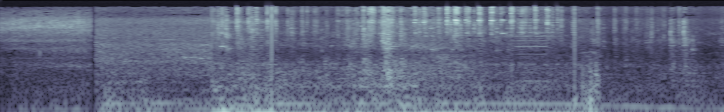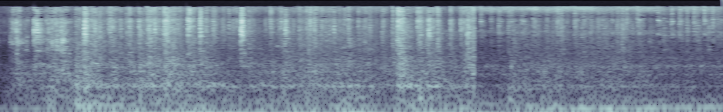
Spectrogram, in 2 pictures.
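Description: A road vehicle driving, heard as a heavy, steady low rumble of engine and road noise with scattered knocks and rattles. The sound changes abruptly a few times, as if cut together from short pieces.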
